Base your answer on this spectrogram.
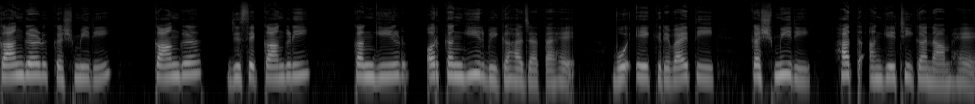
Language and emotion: Urdu, neutral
